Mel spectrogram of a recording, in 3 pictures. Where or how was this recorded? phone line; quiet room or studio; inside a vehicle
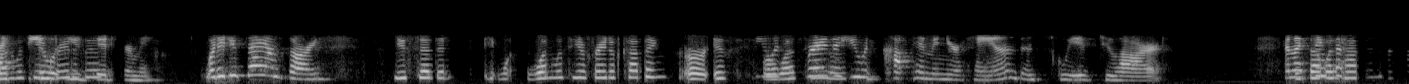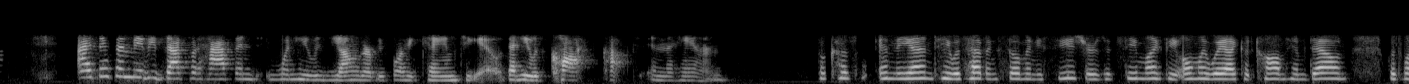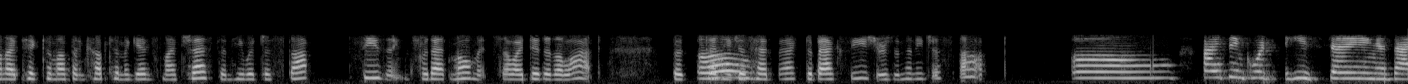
phone line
